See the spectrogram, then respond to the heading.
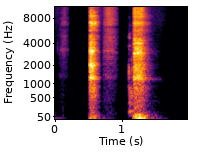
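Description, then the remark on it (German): Heavy, creepy breathing into a microphone: two loud, rough breaths, a short one and then a longer, rumbling one, with no talking. A person is imitating a stalker's breathing. “so wie so ein Stalker so unheimlich äh, ins Mikrofon runzt. so. Ja, irgendwie sowas. was, keine Ahnung. So ich, laut laut atmend.”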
